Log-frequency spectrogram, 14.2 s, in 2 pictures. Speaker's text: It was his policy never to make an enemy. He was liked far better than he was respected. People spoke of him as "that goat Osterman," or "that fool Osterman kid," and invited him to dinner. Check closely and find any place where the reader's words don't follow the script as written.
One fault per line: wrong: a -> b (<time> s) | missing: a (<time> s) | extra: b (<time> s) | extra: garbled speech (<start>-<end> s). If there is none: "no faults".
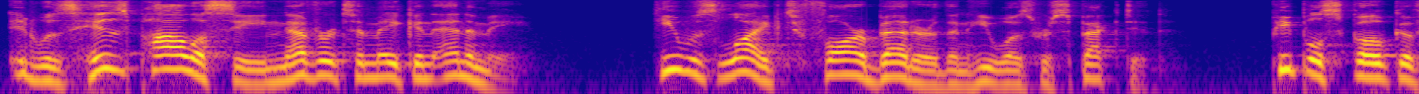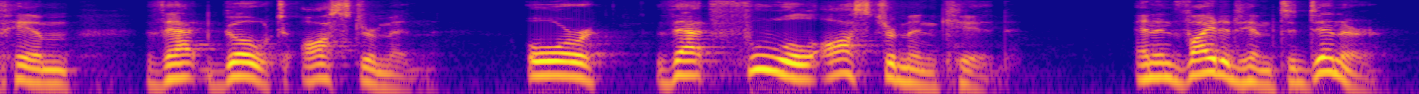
missing: as (7.5 s)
